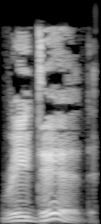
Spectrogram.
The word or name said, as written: redid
